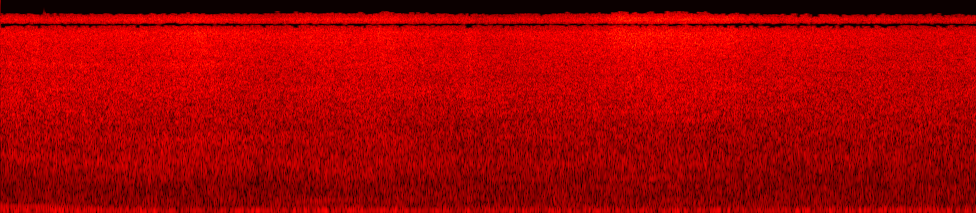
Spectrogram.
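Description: Steady rushing background noise with a deep rumble underneath and no distinct events, the kind heard at a rapid-transit station. A low hum stops about a second in.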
